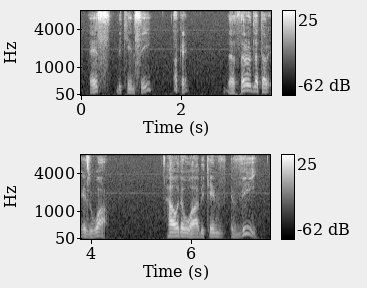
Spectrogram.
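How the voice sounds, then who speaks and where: Speaking with an Arabic accent, a man uses lively intonation and a medium pitch at a very slow pace, with long, frequent pauses. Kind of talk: casual commentary video. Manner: animated; halting.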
